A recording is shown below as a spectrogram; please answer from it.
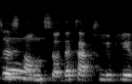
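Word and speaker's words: Hong Sau: Yes, it is pronounced as Hong So.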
